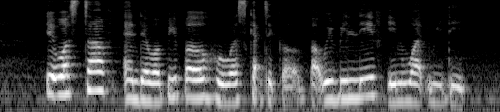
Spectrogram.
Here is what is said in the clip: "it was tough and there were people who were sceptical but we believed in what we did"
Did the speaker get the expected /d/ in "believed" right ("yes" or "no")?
no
